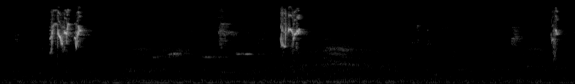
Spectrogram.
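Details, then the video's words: Rosy-faced lovebird, tame pet, chirping: loud shrill chirp bursts about two seconds apart, separated by quieter scratchy twitters, in a quiet indoor setting. "Rosy Faced Lovebird Chirping Sounds"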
